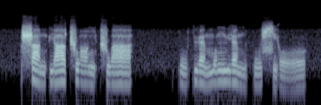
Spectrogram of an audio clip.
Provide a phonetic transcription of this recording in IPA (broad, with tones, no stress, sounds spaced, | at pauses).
ʂ a˥˩ n p j ä˥ ʈ͡ʂ w ɑ˥˩ ŋ ʈ͡ʂ w ä˥ | p u˨˩ t̪ ɥ ɛ˥˩ m ʊ˥ ŋ m j ɛ˥˩ m i˩ p u˧˥ ɕ j o˨˩˦ ʊ̯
